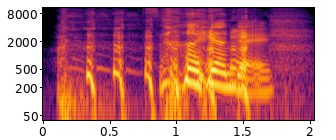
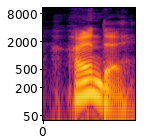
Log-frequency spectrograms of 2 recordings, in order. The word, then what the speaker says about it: Hyundai: I feel like Hyundai. Is that how you say it? Hyundai. No, Honda. You're trying to say Honda. It's not Honda. Hyundai. Hyundai.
